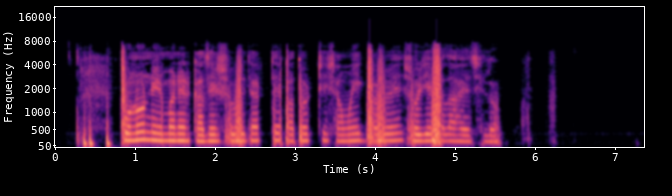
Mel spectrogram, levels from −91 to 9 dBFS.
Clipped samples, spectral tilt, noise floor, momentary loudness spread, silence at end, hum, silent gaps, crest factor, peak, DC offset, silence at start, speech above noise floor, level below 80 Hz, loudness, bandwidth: under 0.1%; -5.5 dB/octave; -86 dBFS; 12 LU; 1.8 s; none; none; 18 dB; 0 dBFS; under 0.1%; 0.35 s; 69 dB; -44 dBFS; -17 LUFS; 7.8 kHz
